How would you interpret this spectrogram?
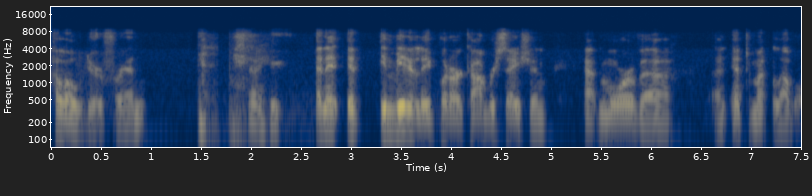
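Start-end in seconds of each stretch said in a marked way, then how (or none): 0.0-0.9 smooth, mellow, deep, low baritone voice. Recalling how Don answered his hello, the speaker quotes him: imitating Don's mellow baritone. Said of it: "in his mellow baritone voice".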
